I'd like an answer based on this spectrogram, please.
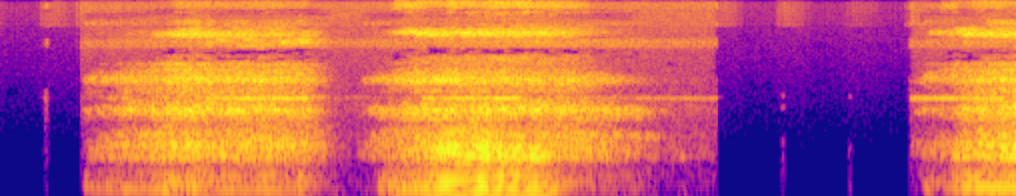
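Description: Loud, rough, low-pitched breathing sounds during sleep, one to two seconds each with pauses between, typical of snoring.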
